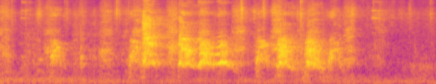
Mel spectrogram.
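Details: Dogs playing, giving a run of short high-pitched barks and yips in quick, irregular bursts that grow louder midway and then fade.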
